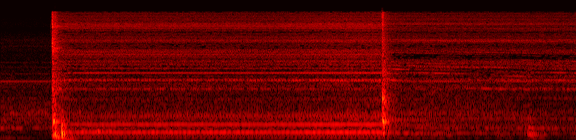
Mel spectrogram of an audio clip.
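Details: Three-phase motor run in a home experiment: a steady, even electric whine with clean constant tones for about three seconds, then a click as it shuts off; the motor runs smoothly.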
